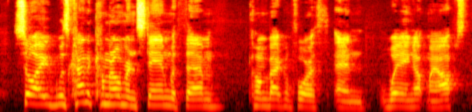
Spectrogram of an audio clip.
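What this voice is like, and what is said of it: North American accent. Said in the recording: “I might have a North American accent”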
